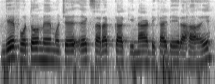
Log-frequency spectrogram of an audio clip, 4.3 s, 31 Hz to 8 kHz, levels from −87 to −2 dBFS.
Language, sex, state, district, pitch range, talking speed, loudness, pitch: Hindi, male, Arunachal Pradesh, Lower Dibang Valley, 130-145 Hz, 165 wpm, -14 LUFS, 135 Hz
